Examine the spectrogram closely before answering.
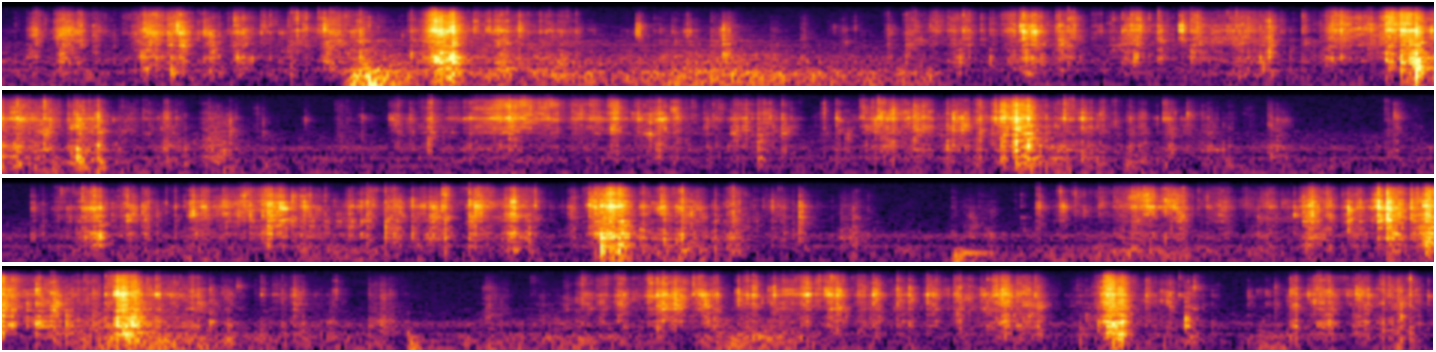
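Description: Foil baseball card pack wrappers crinkling and tearing as packs are ripped open by hand, in bursts every few seconds.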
